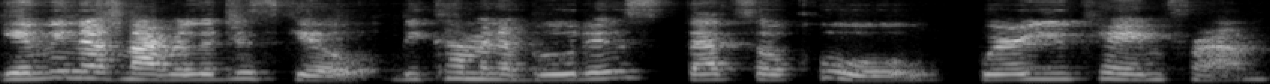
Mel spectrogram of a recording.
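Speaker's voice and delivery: usual speaking voice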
